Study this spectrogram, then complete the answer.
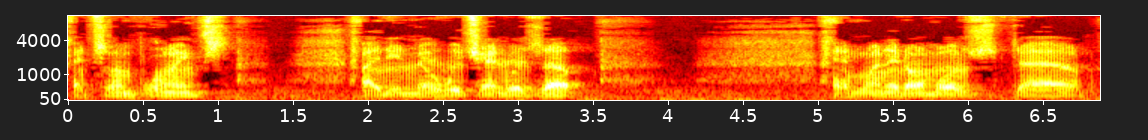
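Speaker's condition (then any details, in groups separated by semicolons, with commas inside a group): Laryngectomy; total laryngectomy, right radical neck dissection, tracheoesophageal voice prosthesis; feeling a little weak; tracheoesophageal voice prosthesis speech, esophageal speech lost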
